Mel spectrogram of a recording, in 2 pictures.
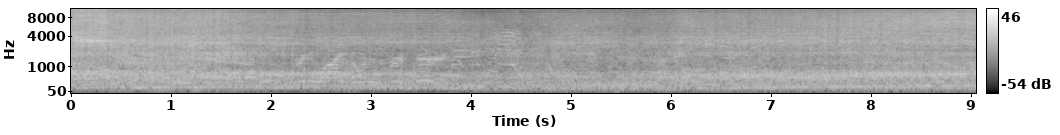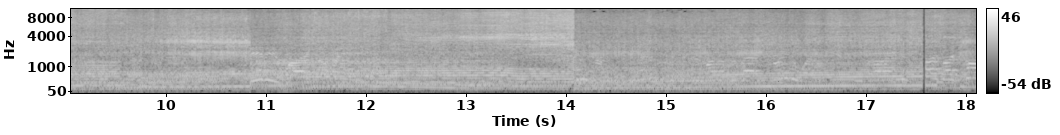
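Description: Several dirt bike engines racing, their pitch rising and falling as the riders rev and shift.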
